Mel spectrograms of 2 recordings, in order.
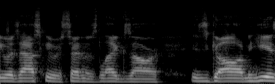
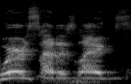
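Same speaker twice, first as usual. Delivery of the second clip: shouting, higher; 11 semitones higher, 4 dB louder than usual. Voicing the Marquise demanding to know where the legs are: character shouting. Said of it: "would definitely hear him shout".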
